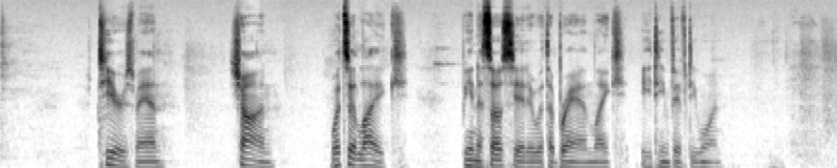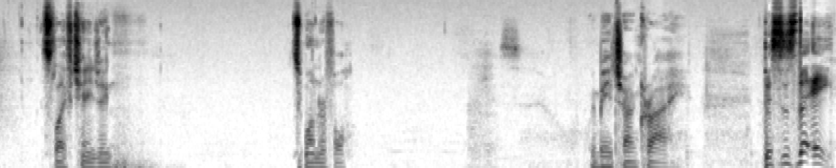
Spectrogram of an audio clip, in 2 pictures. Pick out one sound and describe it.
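A man talks into a microphone with animation, close by.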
